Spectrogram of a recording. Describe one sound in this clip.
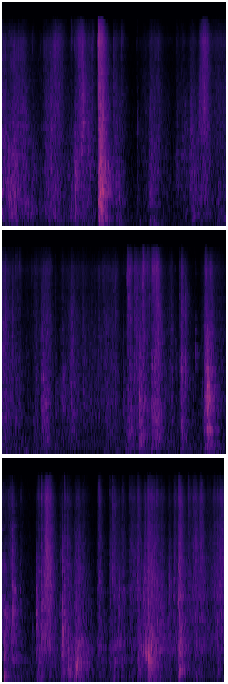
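A length of wallpaper rustles and crinkles as it is handled.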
